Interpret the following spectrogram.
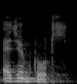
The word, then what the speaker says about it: asymptotes: यहाँ पे आप लोग देख रहे हैं कर्वेचर एंड एजम्पटोट्स। यहाँ पे पी साइलेंट है, यहाँ पे एजम्पटोट्स नहीं पढ़ना है, यहाँ पे पी साइलेंट रहता है।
